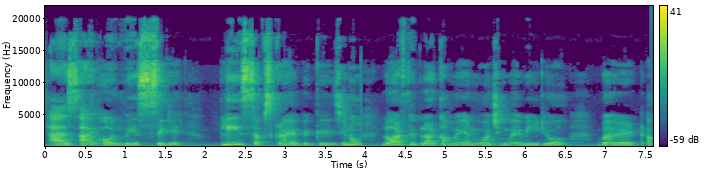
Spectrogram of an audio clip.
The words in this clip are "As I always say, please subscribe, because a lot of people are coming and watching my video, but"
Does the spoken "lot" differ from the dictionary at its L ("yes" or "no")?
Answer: yes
